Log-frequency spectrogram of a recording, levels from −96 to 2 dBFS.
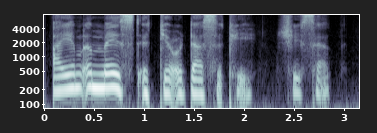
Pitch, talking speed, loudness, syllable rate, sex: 190 Hz, 150 wpm, -15 LUFS, 5.1 syllables/s, female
